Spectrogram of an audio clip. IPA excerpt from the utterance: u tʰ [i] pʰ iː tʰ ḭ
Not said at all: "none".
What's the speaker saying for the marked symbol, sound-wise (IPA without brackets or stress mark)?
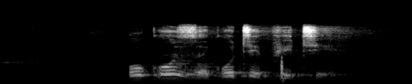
i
